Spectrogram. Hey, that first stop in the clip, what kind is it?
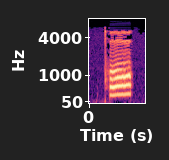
aspirated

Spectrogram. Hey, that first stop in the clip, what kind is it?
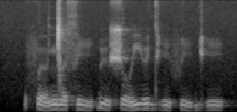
click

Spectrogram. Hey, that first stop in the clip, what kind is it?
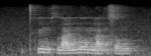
aspirated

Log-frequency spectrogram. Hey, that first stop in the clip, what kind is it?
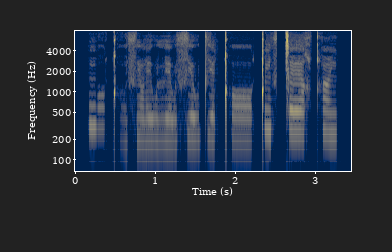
click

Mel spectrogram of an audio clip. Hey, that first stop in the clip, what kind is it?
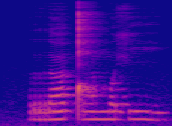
click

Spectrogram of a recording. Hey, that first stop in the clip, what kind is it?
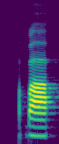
implosive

